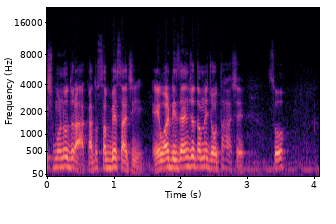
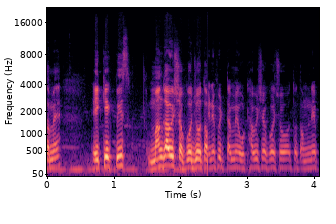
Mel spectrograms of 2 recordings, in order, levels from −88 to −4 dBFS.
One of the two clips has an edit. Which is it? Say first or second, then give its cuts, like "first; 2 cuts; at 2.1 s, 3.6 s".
second; 1 cut; at 2.4 s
